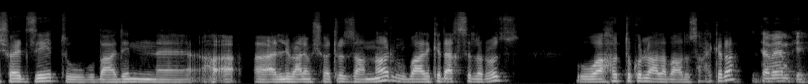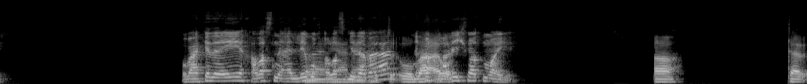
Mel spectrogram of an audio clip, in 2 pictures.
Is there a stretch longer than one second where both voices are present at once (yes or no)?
yes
